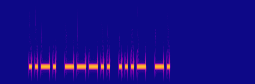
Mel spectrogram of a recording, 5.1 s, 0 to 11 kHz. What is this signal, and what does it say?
Morse code, heard as a keyed tone, about 20 wpm, 700 Hz. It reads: F8VN
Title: DXCC-100 Call Signs - 4 Characters - 20wpm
